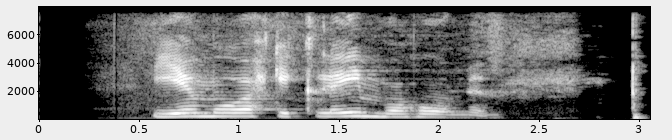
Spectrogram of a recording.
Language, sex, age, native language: Icelandic, male, 10, Icelandic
